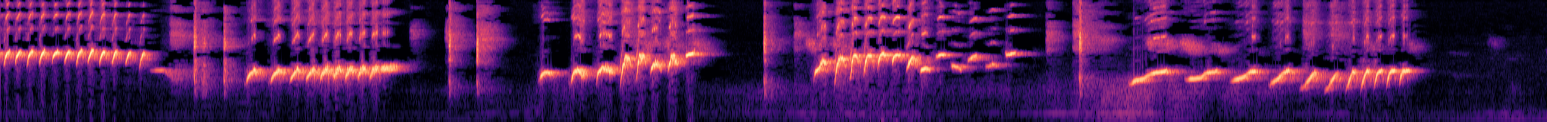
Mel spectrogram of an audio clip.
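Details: White-rumped shama (murai batu) training song full of mimicked phrases, used to prompt other birds to sing: fast trills and long runs of rapidly repeated rising whistled notes, broken by short pauses.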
